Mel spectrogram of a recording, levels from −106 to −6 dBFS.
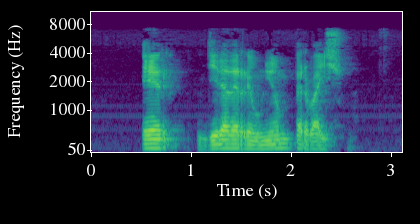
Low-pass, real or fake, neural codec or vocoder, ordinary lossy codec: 7.2 kHz; real; none; MP3, 96 kbps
